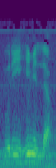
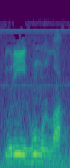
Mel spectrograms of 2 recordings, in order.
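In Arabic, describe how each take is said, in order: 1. كل من الهاء والميم عليه كسرة. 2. كل من الهاء والميم عليه ضمة. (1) "كسر الهاء والميم" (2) "وضمهما"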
